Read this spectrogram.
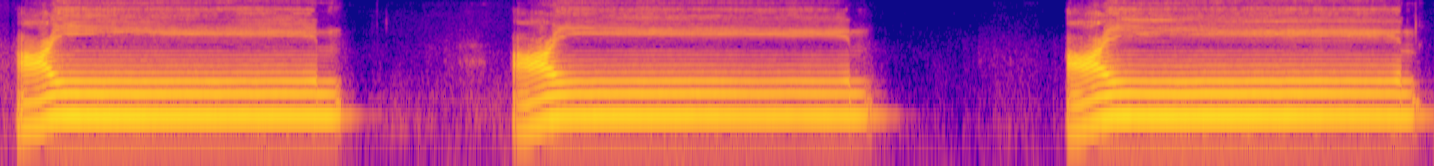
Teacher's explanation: এটা উচ্চারণ হবে কি, গলাটা চেপে বাতাসটা বন্ধ রেখে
